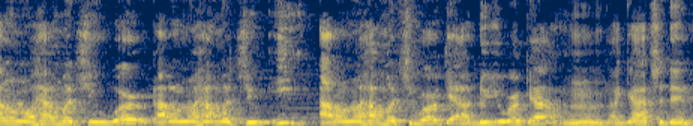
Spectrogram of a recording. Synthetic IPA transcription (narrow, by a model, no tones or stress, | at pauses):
ɾõʊ̃nːoʊɦaʊmʌt͡ʃjɨwɜ˞kaɪɾõʊ̃nːoʊɦaʊmʌt͡ʃjɨʔit̚aɪɾõʊ̃nːoʊɦaʊmʌt͡ʃjɨwɜ˞kaʊt̚d̥ɨjɨwɜ˞kaʊt̚m̩aɪɡɑt͡ʃɨðɨ̃n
